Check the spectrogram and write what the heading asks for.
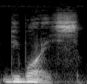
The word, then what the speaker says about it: Du Bois: diaspora son nom s'écrit du bois ça se prononce du bois il est né vers 1868 c'est-à-dire quelques années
